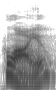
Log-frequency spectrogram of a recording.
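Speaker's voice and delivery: "who are you" with sounded H, silent W; bonne prononciation. Shown as a demonstration. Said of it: "Avec une intonation descendante". (« who are you » avec H prononcé)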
